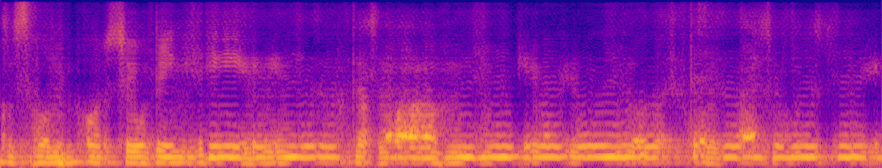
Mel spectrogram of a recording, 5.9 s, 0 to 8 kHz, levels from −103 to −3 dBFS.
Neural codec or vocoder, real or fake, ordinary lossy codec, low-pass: codec, 16 kHz, 0.5 kbps, FreqCodec, smaller model; fake; none; none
